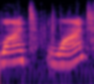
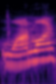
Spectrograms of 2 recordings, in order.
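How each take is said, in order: First: Each word ends with a clear t sound. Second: Each word ends without any t sound. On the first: This is how the name is spelled. "it's spelled want, want" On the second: This is how the name is actually said. "it's actually pronounced, because she's Taiwanese, she pronounced them wan wan"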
